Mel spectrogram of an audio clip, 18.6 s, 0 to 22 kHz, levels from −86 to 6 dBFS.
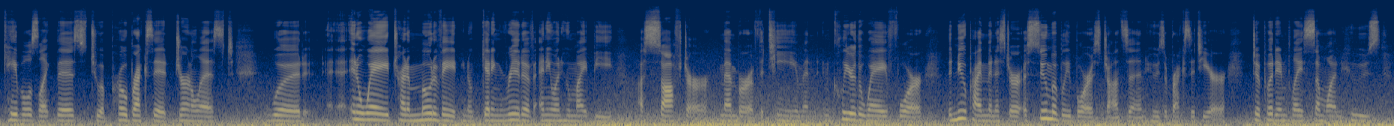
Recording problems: wind noise on the microphone; occasional gusts; 15 dB below the speech

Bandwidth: 17.5 kHz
